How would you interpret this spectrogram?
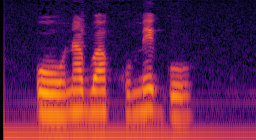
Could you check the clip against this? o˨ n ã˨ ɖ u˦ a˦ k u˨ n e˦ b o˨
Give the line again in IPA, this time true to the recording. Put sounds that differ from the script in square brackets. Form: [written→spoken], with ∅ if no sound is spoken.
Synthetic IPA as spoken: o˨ n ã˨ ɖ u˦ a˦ k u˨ [n→m] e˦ [b→ɡ] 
